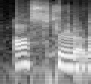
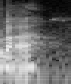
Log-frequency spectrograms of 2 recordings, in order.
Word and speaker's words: Ostrava: Ostrava. – Ostrava. – Oh, Ostrava. – What were you My saying? Bad. Yeah, Sorry. you're doing it in German. Il- Ilstrava. Ostrava.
